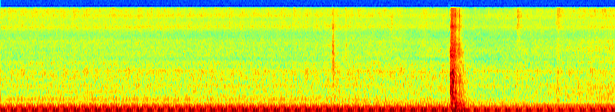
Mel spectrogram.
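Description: Subaru Impreza WRX STI's turbocharged flat-four engine idling steadily with an even pulse. A car door is slammed shut about four and a half seconds in.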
